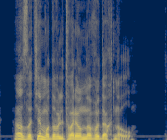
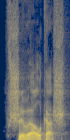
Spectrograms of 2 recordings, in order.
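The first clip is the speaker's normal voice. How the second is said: grumbling; slower than usual. A narrator's reading. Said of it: "проворчала Делайла".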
